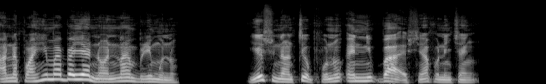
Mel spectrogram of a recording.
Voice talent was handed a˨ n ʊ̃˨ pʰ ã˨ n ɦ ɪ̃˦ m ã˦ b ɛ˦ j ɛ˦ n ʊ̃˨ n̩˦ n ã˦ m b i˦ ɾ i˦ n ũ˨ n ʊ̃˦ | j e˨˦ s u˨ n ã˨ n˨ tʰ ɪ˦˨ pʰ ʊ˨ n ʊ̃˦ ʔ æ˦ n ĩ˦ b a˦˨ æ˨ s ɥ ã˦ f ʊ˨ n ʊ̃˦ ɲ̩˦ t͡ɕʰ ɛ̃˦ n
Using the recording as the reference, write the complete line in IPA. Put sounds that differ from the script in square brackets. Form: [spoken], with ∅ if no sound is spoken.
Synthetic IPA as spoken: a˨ n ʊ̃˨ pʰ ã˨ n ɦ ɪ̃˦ m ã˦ b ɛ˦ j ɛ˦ n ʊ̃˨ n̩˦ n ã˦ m b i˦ ɾ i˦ [m] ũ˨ n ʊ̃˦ | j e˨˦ s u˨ n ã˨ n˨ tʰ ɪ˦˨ pʰ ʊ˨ n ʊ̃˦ ʔ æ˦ n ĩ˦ b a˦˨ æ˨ s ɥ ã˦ f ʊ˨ n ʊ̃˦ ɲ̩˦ t͡ɕʰ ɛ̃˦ n

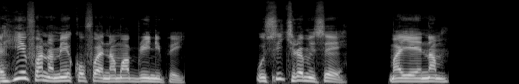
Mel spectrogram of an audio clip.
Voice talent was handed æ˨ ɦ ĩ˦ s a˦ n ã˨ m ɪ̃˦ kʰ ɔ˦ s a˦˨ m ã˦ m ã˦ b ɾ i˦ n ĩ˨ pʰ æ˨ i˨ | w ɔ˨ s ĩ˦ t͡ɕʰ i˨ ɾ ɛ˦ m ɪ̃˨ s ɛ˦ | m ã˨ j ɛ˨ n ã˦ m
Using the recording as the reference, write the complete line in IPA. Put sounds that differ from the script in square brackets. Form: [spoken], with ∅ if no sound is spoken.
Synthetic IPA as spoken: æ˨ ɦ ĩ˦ [f] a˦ n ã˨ m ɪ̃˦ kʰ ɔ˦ [f] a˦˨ [n] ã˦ m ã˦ b ɾ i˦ n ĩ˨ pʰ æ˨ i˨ | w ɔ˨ s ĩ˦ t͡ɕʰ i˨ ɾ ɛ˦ m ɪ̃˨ s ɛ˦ | m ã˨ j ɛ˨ n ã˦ m

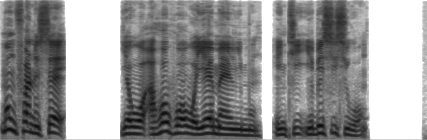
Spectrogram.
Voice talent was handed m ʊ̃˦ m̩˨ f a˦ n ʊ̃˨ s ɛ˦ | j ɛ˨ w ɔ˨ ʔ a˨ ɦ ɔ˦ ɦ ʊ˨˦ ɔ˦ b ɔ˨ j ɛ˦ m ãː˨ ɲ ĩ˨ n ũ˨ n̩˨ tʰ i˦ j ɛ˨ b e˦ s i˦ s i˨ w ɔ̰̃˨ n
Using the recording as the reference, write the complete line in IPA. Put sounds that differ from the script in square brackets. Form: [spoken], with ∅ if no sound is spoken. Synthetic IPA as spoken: m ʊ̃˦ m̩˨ f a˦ n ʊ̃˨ s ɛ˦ | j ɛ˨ w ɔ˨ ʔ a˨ ɦ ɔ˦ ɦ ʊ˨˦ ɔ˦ [w] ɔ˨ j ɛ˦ m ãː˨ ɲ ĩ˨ [m] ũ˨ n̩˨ tʰ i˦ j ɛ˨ b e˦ s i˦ s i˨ w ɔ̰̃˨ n

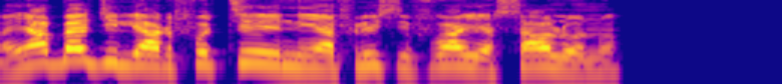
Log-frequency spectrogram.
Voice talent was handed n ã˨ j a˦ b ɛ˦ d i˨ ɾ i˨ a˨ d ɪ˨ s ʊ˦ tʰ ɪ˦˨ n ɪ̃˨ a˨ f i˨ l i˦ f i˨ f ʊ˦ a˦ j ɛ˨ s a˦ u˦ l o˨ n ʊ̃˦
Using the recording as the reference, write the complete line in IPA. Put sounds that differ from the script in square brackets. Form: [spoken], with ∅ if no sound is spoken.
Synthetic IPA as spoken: n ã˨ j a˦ b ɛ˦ [d͡ʑ] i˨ [l] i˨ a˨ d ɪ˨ [f] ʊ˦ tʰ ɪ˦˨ n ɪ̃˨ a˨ f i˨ l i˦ [s] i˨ f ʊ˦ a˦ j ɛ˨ s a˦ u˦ l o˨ n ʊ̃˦

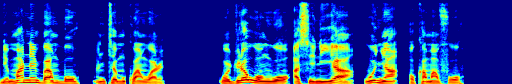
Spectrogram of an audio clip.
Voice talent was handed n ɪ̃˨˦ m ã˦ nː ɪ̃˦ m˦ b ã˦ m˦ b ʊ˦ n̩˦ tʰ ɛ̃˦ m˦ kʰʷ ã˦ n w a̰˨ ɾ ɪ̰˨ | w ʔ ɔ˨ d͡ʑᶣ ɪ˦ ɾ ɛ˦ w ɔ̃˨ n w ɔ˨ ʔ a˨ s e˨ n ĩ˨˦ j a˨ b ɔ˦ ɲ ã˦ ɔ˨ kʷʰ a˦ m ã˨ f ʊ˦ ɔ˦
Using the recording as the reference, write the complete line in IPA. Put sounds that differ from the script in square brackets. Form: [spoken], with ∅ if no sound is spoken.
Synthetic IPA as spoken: n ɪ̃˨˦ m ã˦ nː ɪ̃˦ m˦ b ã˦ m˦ b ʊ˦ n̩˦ tʰ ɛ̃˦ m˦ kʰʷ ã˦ n w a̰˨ ɾ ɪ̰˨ | w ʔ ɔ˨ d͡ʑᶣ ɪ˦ ɾ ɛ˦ w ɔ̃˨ n w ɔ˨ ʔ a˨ s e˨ n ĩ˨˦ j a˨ [w] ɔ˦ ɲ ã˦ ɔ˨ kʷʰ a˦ m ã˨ f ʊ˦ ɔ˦

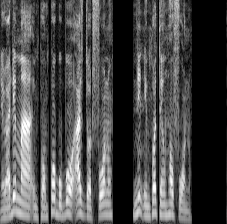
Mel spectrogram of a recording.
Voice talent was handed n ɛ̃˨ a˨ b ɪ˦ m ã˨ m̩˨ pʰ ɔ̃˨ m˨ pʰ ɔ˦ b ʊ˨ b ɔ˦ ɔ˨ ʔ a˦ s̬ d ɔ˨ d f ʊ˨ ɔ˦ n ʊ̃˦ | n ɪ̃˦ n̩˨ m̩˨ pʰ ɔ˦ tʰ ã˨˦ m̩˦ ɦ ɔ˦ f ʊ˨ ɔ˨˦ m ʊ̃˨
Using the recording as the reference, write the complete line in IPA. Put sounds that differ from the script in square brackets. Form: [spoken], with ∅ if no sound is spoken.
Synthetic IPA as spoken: n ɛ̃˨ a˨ [d] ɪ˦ m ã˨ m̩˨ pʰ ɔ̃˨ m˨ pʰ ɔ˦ b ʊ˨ b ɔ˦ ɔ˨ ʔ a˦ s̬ d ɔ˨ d f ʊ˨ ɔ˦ n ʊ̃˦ | n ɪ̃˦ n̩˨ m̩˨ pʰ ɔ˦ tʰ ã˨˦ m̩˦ ɦ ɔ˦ f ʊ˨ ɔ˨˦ [n] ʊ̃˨

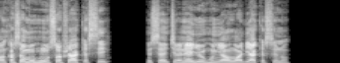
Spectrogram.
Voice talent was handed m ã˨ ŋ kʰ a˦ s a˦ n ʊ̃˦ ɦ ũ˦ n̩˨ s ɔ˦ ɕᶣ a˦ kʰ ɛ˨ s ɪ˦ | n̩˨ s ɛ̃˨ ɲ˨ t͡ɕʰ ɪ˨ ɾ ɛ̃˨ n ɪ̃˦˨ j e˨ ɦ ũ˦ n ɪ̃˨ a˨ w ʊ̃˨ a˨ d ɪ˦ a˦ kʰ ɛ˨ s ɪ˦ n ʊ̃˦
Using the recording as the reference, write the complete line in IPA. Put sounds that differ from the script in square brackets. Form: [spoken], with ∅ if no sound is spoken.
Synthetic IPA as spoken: m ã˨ ŋ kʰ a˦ s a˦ [m] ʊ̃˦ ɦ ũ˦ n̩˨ s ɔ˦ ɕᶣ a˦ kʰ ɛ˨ s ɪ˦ | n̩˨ s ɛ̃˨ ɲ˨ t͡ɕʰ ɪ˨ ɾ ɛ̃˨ n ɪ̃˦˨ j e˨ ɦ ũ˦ n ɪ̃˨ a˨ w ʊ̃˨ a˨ d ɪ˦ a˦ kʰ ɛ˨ s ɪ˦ n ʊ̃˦

